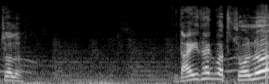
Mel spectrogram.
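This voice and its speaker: A man's voice: high-pitched, lively intonation, fairly quick, faint music behind. A man vlogging casually outdoors who keeps repeating himself insistently. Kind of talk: casual vlog chat.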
